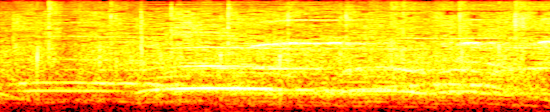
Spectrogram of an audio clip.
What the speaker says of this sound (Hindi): अपने लिए एक बार फिर से जोरदार तालियां बजाएं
